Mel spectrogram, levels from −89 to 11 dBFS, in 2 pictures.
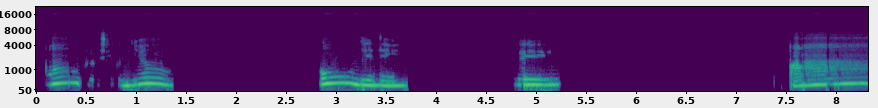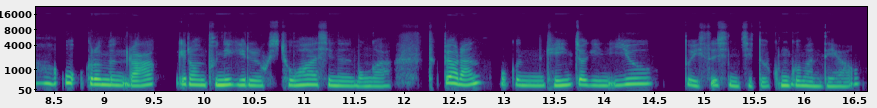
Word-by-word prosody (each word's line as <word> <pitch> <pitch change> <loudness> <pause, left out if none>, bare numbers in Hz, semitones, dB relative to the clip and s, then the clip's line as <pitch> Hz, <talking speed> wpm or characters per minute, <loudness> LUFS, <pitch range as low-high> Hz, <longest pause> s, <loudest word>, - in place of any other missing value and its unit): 아. 275 +3 0 0.2
그러시군요. 225 +4 -2 1.5
어. 250 - +1 0.3
네네. 200 -3 0 1.1
네. 225 0 0 2.3
아. 210 +5 0 0.7
어 295 - +6
그러면 225 -4 +5
록 220 +1 +1 0.2
이런 225 -3 +3
분위기를 215 -2 +4
혹시 215 +3 -8
좋아하시는 205 -3 +1
뭔가 170 +1 -4 0.3
특별한 275 -1 +3 0.2
혹은 195 -3 -2
개인적인 205 -1 +2
이유도 250 +1 -2
있으신지도 180 -3 -4
궁금한데요. 175 -5 -1
215 Hz, 190 characters per minute, -24 LUFS, 195-230 Hz, 2.3 s, 어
